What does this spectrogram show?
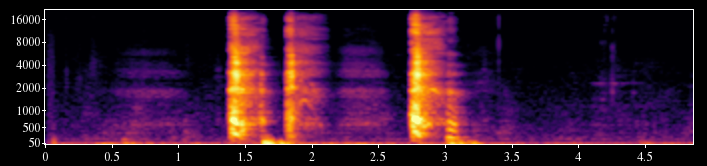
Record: {"three_cough_length": "4.9 s", "three_cough_amplitude": 11470, "three_cough_signal_mean_std_ratio": 0.23, "survey_phase": "beta (2021-08-13 to 2022-03-07)", "age": "45-64", "gender": "Female", "wearing_mask": "No", "symptom_cough_any": true, "symptom_runny_or_blocked_nose": true, "symptom_fatigue": true, "symptom_headache": true, "symptom_onset": "4 days", "smoker_status": "Never smoked", "respiratory_condition_asthma": false, "respiratory_condition_other": false, "recruitment_source": "Test and Trace", "submission_delay": "2 days", "covid_test_result": "Positive", "covid_test_method": "RT-qPCR", "covid_ct_value": 23.1, "covid_ct_gene": "ORF1ab gene", "covid_ct_mean": 23.6, "covid_viral_load": "18000 copies/ml", "covid_viral_load_category": "Low viral load (10K-1M copies/ml)"}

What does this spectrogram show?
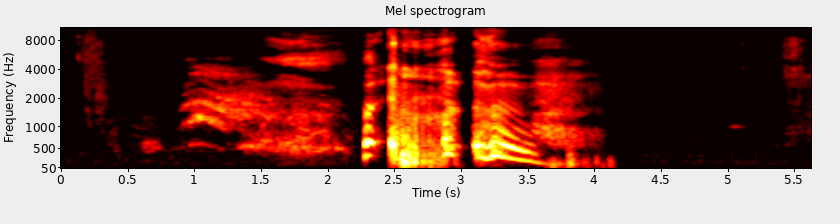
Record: {"cough_length": "5.6 s", "cough_amplitude": 32768, "cough_signal_mean_std_ratio": 0.39, "survey_phase": "alpha (2021-03-01 to 2021-08-12)", "age": "18-44", "gender": "Female", "wearing_mask": "No", "symptom_cough_any": true, "symptom_shortness_of_breath": true, "symptom_abdominal_pain": true, "symptom_fever_high_temperature": true, "symptom_headache": true, "symptom_change_to_sense_of_smell_or_taste": true, "symptom_loss_of_taste": true, "symptom_onset": "3 days", "smoker_status": "Current smoker (11 or more cigarettes per day)", "respiratory_condition_asthma": false, "respiratory_condition_other": false, "recruitment_source": "Test and Trace", "submission_delay": "1 day", "covid_test_result": "Positive", "covid_test_method": "RT-qPCR"}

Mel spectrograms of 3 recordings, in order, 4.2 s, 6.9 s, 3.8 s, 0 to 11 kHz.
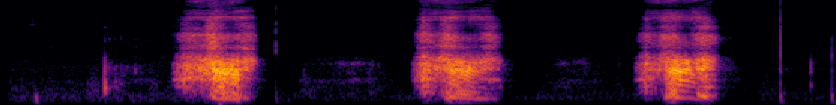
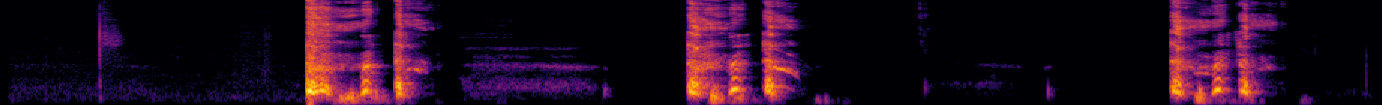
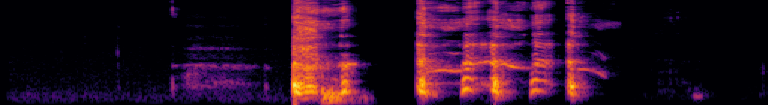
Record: {"exhalation_length": "4.2 s", "exhalation_amplitude": 31020, "exhalation_signal_mean_std_ratio": 0.35, "three_cough_length": "6.9 s", "three_cough_amplitude": 32768, "three_cough_signal_mean_std_ratio": 0.25, "cough_length": "3.8 s", "cough_amplitude": 32768, "cough_signal_mean_std_ratio": 0.3, "survey_phase": "beta (2021-08-13 to 2022-03-07)", "age": "45-64", "gender": "Female", "wearing_mask": "No", "symptom_fatigue": true, "symptom_onset": "12 days", "smoker_status": "Never smoked", "respiratory_condition_asthma": false, "respiratory_condition_other": false, "recruitment_source": "REACT", "submission_delay": "1 day", "covid_test_result": "Positive", "covid_test_method": "RT-qPCR", "covid_ct_value": 38.4, "covid_ct_gene": "N gene", "influenza_a_test_result": "Negative", "influenza_b_test_result": "Negative"}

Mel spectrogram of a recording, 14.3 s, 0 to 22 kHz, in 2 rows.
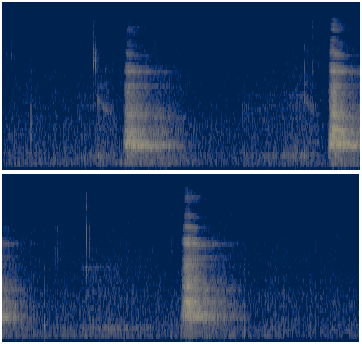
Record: {"exhalation_length": "14.3 s", "exhalation_amplitude": 115, "exhalation_signal_mean_std_ratio": 0.36, "survey_phase": "beta (2021-08-13 to 2022-03-07)", "age": "65+", "gender": "Female", "wearing_mask": "No", "symptom_none": true, "smoker_status": "Ex-smoker", "respiratory_condition_asthma": false, "respiratory_condition_other": false, "recruitment_source": "REACT", "submission_delay": "1 day", "covid_test_result": "Negative", "covid_test_method": "RT-qPCR", "influenza_a_test_result": "Negative", "influenza_b_test_result": "Negative"}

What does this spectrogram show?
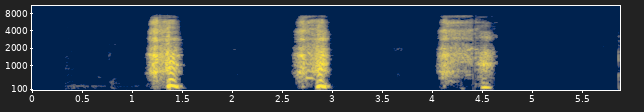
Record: {"exhalation_length": "5.9 s", "exhalation_amplitude": 28535, "exhalation_signal_mean_std_ratio": 0.29, "survey_phase": "beta (2021-08-13 to 2022-03-07)", "age": "45-64", "gender": "Female", "wearing_mask": "No", "symptom_cough_any": true, "symptom_new_continuous_cough": true, "symptom_runny_or_blocked_nose": true, "symptom_shortness_of_breath": true, "symptom_sore_throat": true, "symptom_fatigue": true, "symptom_fever_high_temperature": true, "symptom_headache": true, "smoker_status": "Ex-smoker", "respiratory_condition_asthma": false, "respiratory_condition_other": false, "recruitment_source": "Test and Trace", "submission_delay": "1 day", "covid_test_result": "Positive", "covid_test_method": "LFT"}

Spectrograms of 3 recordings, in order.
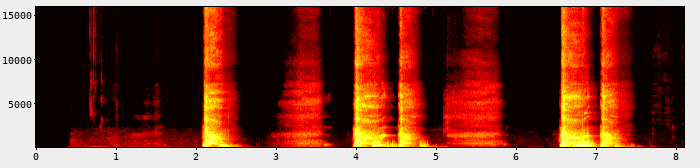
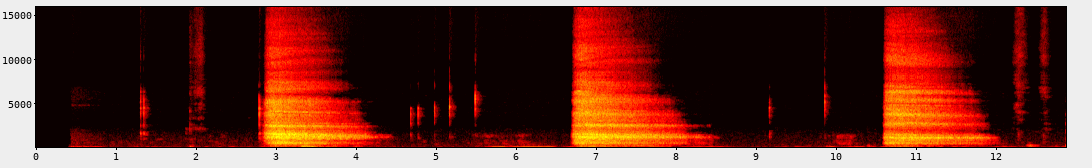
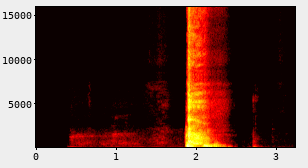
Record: {"three_cough_length": "8.1 s", "three_cough_amplitude": 32768, "three_cough_signal_mean_std_ratio": 0.36, "exhalation_length": "12.9 s", "exhalation_amplitude": 7627, "exhalation_signal_mean_std_ratio": 0.45, "cough_length": "3.2 s", "cough_amplitude": 32766, "cough_signal_mean_std_ratio": 0.23, "survey_phase": "beta (2021-08-13 to 2022-03-07)", "age": "18-44", "gender": "Male", "wearing_mask": "No", "symptom_none": true, "smoker_status": "Never smoked", "respiratory_condition_asthma": false, "respiratory_condition_other": false, "recruitment_source": "REACT", "submission_delay": "0 days", "covid_test_result": "Negative", "covid_test_method": "RT-qPCR", "influenza_a_test_result": "Negative", "influenza_b_test_result": "Negative"}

